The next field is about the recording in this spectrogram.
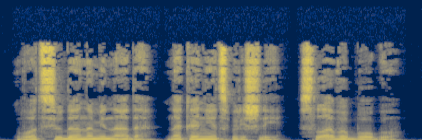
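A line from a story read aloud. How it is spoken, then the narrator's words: Quiet statement. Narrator (Russian): тихо заявил старший ватаги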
